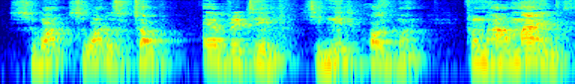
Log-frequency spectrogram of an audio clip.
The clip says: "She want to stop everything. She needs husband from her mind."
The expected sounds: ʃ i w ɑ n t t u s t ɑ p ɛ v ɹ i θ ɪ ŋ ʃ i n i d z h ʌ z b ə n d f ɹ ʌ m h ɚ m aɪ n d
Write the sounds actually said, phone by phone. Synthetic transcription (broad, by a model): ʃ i w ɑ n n t u s t ɑ p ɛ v ɹ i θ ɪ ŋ ʃ i n i d h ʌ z b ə n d f ɹ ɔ m h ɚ m aɪ n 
